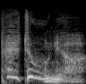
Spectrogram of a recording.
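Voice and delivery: panting gasp, pitched very high. A narrator reads the uncle gasping out the aunt's name: gasped out. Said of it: "stieß er keuchend hervor".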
